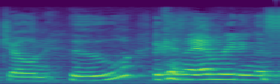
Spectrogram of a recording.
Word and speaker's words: Joan He: meant to find by Joan he although I think this is I think it's actually pronounced like Joan who because I am reading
